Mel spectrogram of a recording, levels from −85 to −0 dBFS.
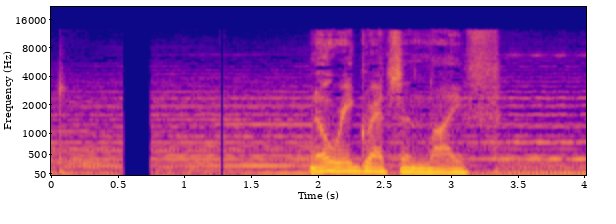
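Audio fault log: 0.54–0.75 s, playback stall: the player likely ran short of data or had its output thread blocked, so nothing reached the output for about 210 ms. The sound halts abruptly mid-flow, sits in silence, then resumes.
1.27–1.29 s, gap at a join of encoded pieces: two separately encoded segments were spliced without trimming the encoder's start delay and end padding, leaving a 21.5 ms hole in continuous sound. The edges are smeared by the codec, and the sound then carries on from where it stopped.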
